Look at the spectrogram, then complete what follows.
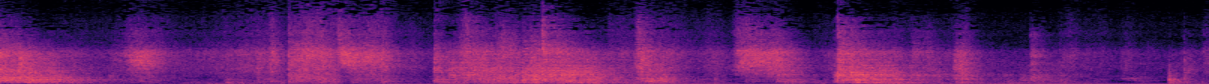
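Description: Thin sheet-metal shelving panels scraping and sliding against steel shelving frames as they are handled and fitted. The sound comes in several long rasping strokes with a few knocks between them.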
